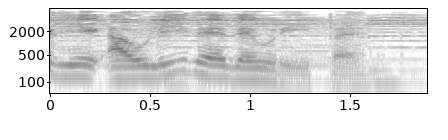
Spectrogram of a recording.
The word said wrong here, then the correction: Euripide: Euripide. – Eh, Euripide.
